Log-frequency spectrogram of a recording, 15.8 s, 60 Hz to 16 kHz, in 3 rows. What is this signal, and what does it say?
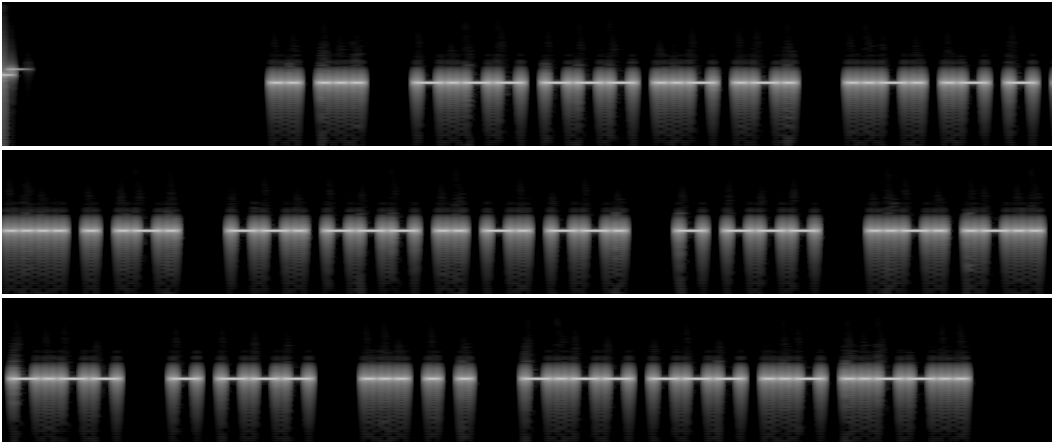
Morse code, heard as a keyed tone, about 30 wpm, 700 Hz. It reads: IS YOUR FATHER GOING TO FLY TO SEE YOU?
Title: Sentences from Top 1000 Words - Review Part 2 - 30wpm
